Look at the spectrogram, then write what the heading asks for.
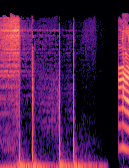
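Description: A cat gives one short, bright meow at the very end, after a low humming drone marked by a few sharp clicks and a brief pause.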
